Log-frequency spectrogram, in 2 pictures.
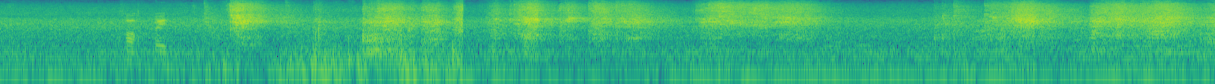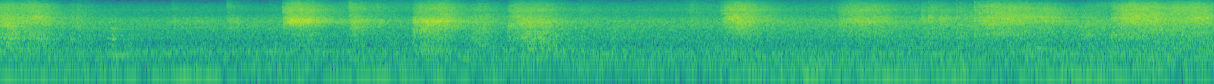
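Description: Workers clatter and knock as they handle heavy machine parts.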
